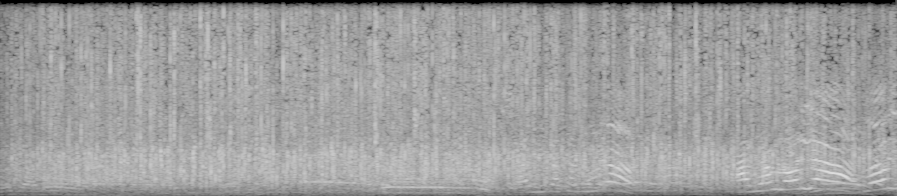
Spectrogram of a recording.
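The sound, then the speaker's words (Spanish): A crowd of doctors, nurses and workers at IFEMA in Madrid applauds steadily throughout in farewell to the last four discharged coronavirus patients, dense clapping mixed with shouts and cheering voices rising above it, growing a little louder toward the end. “Aplausos que se han mezclado entre lágrimas y gritos de ánimo para seguir luchando contra el virus.”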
